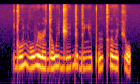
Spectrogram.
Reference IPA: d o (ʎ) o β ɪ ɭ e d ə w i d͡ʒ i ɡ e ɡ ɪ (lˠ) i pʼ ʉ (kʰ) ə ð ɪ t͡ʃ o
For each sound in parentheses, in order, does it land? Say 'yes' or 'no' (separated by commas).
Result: yes, no, yes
